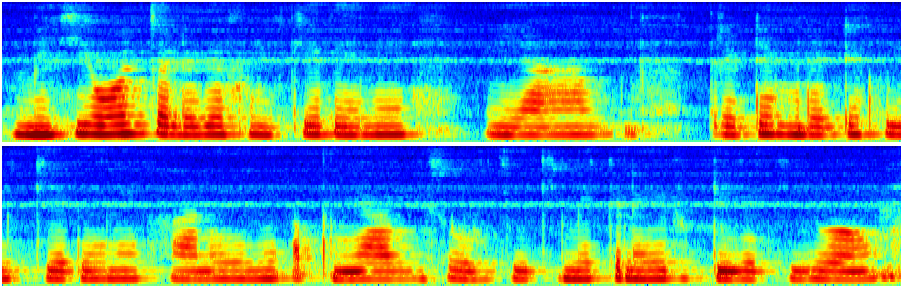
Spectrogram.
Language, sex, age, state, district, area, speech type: Dogri, female, 30-45, Jammu and Kashmir, Reasi, rural, spontaneous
